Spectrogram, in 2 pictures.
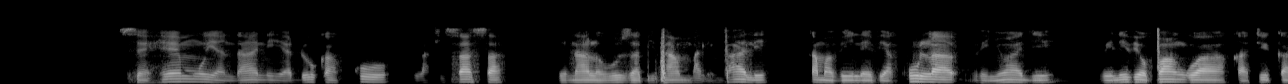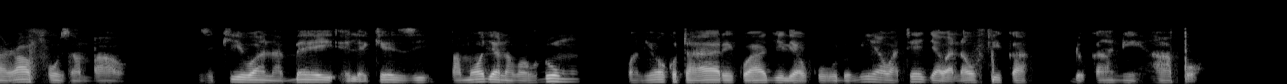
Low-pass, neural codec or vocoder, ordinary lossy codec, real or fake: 5.4 kHz; none; AAC, 32 kbps; real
